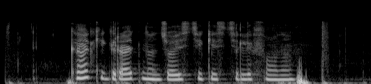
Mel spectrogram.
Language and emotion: Russian, neutral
